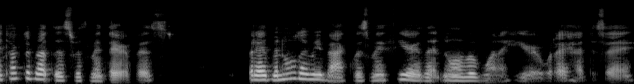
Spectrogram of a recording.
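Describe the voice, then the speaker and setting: Dry and close with no echo, a woman's voice moves at a fairly quick pace. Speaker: life coach and content creator. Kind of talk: personal reflection narration.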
